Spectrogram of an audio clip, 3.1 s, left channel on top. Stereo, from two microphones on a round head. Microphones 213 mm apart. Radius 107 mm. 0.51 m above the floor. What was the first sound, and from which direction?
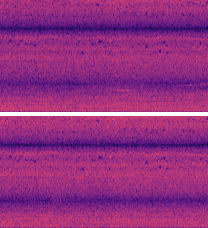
A drone, 20° right (ahead or behind).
